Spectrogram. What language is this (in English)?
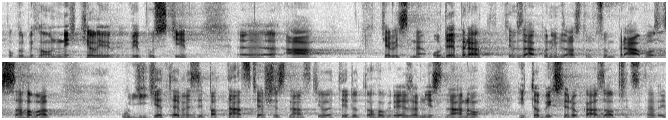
Czech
